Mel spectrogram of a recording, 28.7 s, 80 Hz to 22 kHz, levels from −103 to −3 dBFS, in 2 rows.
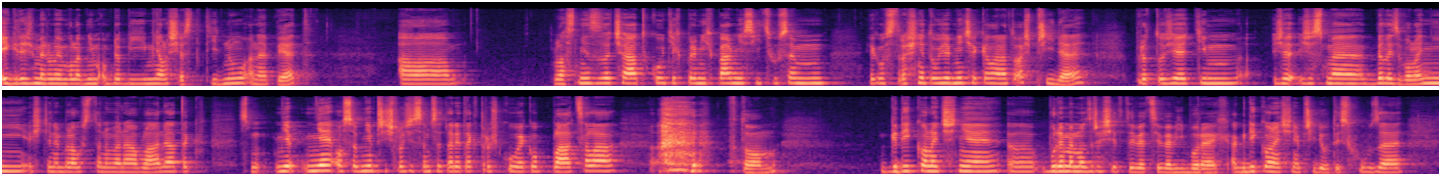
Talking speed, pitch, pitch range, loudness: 145 wpm, 225 Hz, 210-235 Hz, -21 LUFS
